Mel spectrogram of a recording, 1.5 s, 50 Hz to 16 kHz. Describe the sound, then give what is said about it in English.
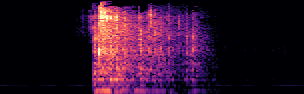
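Twelve dice clatter onto a hard surface in one short, dense rattling burst, fairly loud, quickly settling into silence with no voices. “Right, I need 12 dice for this.”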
